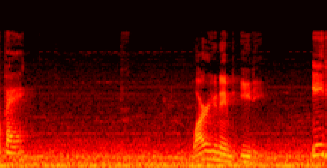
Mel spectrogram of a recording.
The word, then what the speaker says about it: EDI: why are you named Edie Ed is the phonetic pronunciation of e di that is an acronym for enhanced defense intelligence how are you getting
